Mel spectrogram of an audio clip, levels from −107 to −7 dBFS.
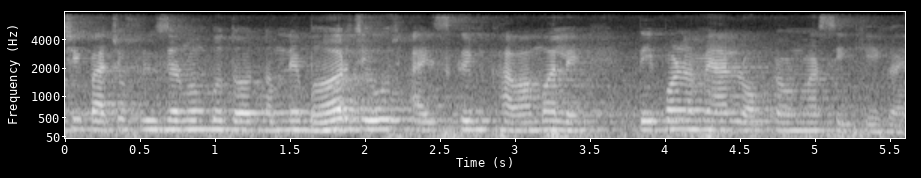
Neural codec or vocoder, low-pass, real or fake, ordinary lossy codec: none; 7.2 kHz; real; none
